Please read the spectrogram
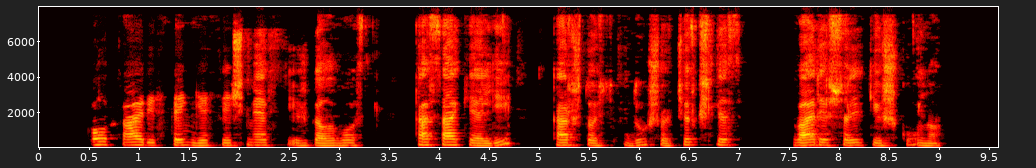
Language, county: Lithuanian, Utena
